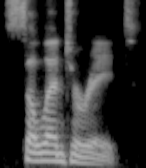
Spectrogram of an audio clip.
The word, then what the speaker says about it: coelenterate: I think it's coelenterate. The C-O-E is like a say sound.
